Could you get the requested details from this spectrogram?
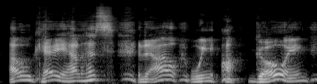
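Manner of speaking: mocking dub voice. Streamer mocking the film's dubbed father, stiff mock delivery. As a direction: parody the weird English dub. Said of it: "voice acting is so weird".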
